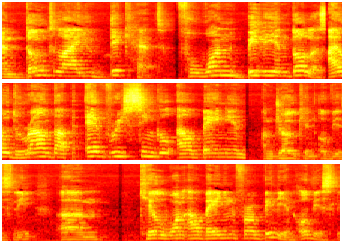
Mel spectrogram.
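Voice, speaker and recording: A man's high-pitched voice at a moderate pace, with very wide pitch swings and audible room echo. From Albania, raised in England from age 6. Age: 20s. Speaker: YouTuber; vlogger. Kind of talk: casual Q&A video monologue. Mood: joking, sarcastic comedic tone. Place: kitchen. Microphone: phone near.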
